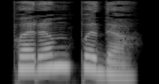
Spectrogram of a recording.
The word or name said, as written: ಪರಂಪದ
